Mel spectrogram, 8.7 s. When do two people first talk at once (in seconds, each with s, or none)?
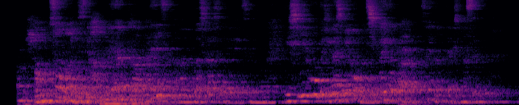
0.6 s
